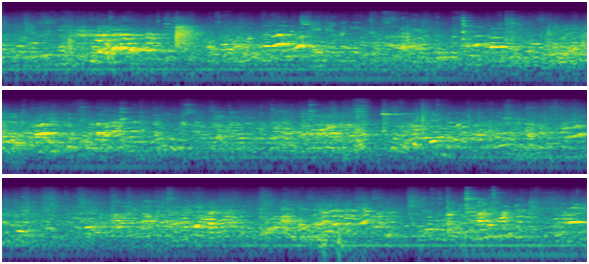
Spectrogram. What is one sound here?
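Many men and women chatter throughout in a busy room.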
